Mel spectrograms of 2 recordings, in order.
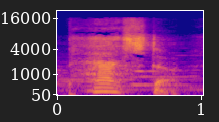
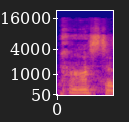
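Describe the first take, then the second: First: It is said in a Chicago accent. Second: It is said in a standard accent.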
